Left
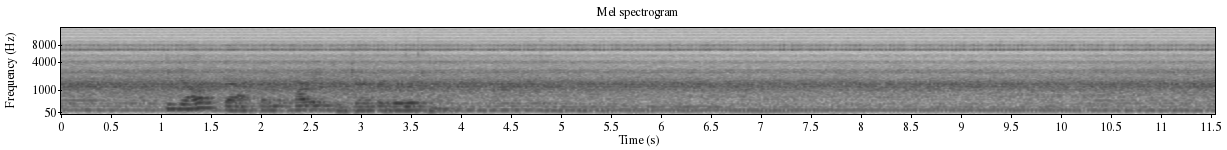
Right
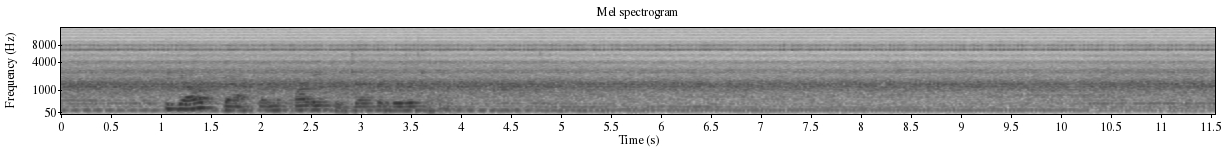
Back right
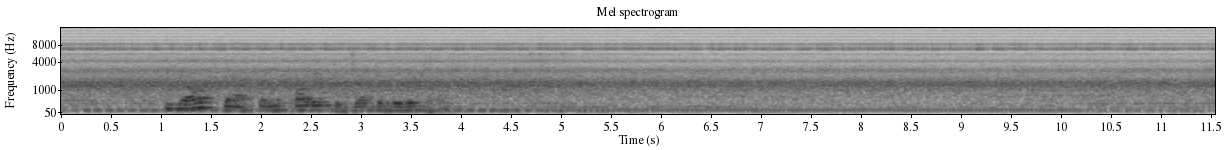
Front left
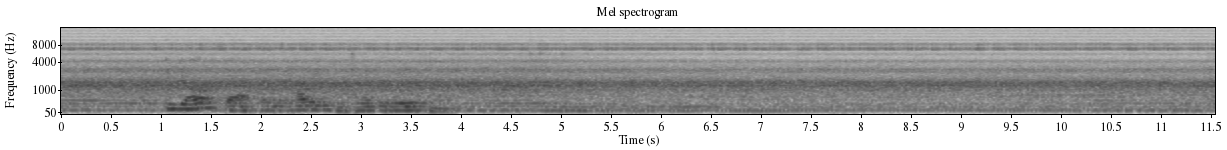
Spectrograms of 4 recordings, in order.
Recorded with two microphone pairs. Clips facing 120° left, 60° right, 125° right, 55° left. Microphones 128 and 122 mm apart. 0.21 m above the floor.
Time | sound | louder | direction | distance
1.0 | a man speaking | right 2 dB, back right 4 dB | 100° right | 3.5 m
